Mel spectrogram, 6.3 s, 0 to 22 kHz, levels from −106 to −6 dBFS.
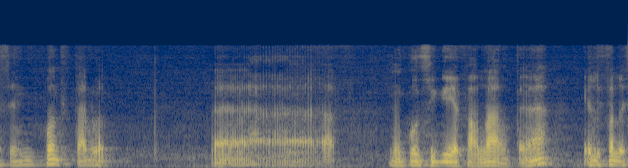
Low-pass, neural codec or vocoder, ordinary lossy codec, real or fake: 7.2 kHz; codec, 32 kHz, 1.9 kbps, SNAC; MP3, 64 kbps; fake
